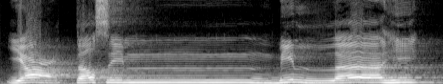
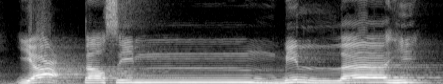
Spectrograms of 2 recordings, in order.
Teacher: Ikhfa syafawi adalah ketika mim sakinah atau mim sukun bertemu dengan huruf ba. Cara membacanya adalah sama dengan samar-samar, namun juga diikuti dengan dengung. Dengan kadar kesama-samaran dan kadar dengungnya 2 harokat atau 3 ketukan.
